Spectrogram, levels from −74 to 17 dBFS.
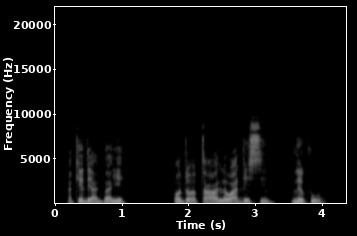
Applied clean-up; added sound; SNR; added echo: neural mask model DeepFilterNet 3.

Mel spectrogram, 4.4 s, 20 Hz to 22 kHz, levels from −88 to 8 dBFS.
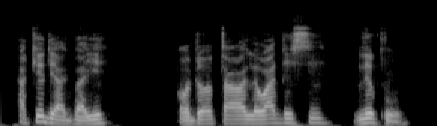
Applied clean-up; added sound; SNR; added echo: neural mask model Resemble Enhance denoiser.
